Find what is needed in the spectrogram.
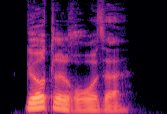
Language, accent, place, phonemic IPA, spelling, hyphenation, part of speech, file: German, Germany, Berlin, /ˈɡʏʁtl̩ˌʁoːzə/, Gürtelrose, Gür‧tel‧ro‧se, noun, De-Gürtelrose.ogg
- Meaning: shingles (herpes zoster)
